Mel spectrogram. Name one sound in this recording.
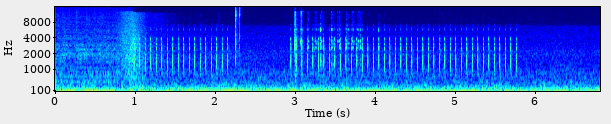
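A computer terminal beeps rapidly as text prints out.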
